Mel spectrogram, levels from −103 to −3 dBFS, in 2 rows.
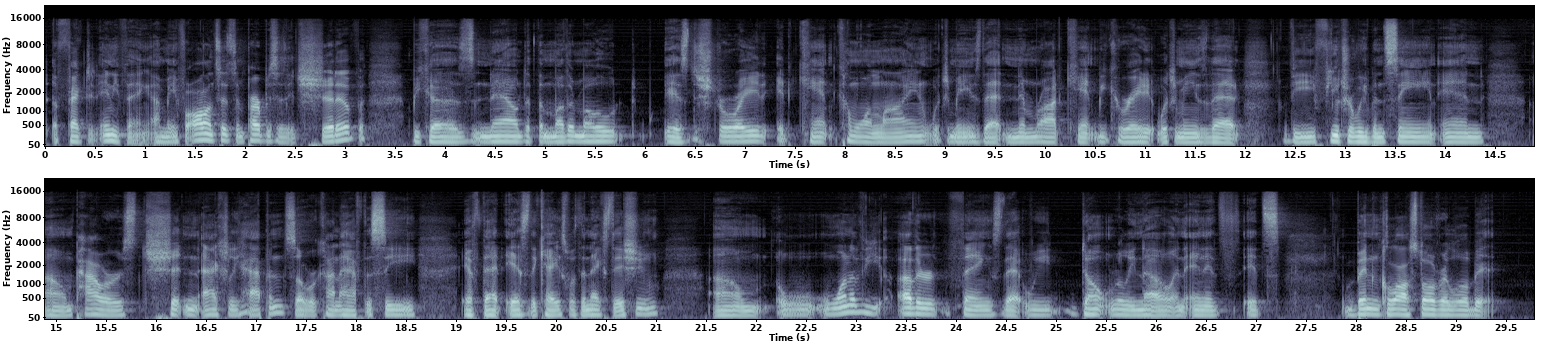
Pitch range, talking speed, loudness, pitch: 100-115 Hz, 165 wpm, -29 LUFS, 105 Hz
